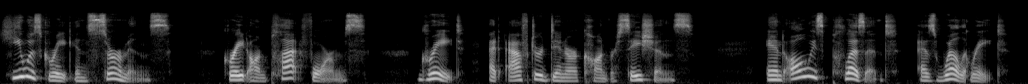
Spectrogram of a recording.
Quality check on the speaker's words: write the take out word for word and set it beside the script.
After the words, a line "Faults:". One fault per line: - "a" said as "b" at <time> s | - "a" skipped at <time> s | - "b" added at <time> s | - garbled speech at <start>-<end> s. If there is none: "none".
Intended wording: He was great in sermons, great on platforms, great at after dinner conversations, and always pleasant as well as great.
He was great in sermons, great on platforms, great at after dinner conversations, and always pleasant as well great.
Faults:
- "as" skipped at 9.6 s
